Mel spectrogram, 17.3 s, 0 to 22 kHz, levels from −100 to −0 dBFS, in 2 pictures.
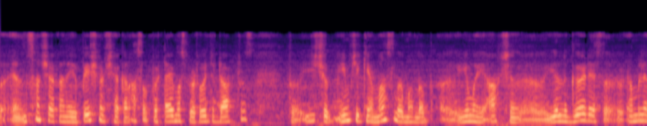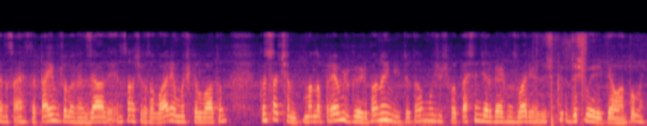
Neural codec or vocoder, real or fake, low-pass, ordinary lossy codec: none; real; 7.2 kHz; AAC, 32 kbps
